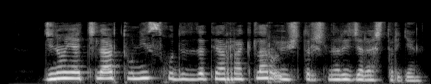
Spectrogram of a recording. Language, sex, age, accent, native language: Uzbek, female, 18-24, Surxondaryo, Uzbek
